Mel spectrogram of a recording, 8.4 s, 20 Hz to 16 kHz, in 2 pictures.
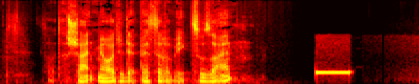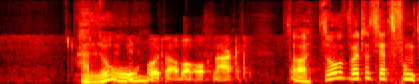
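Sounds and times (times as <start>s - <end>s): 
speech: 0.5s - 2.5s, 5.0s - 8.3s
telephone ringing tone while placing a call: 3.2s - 3.6s.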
